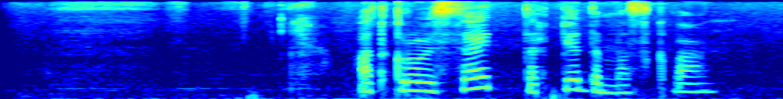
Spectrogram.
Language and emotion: Russian, neutral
